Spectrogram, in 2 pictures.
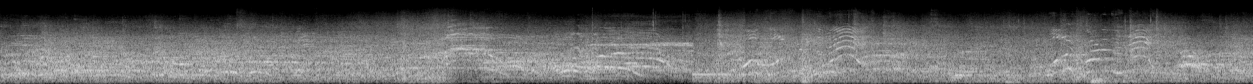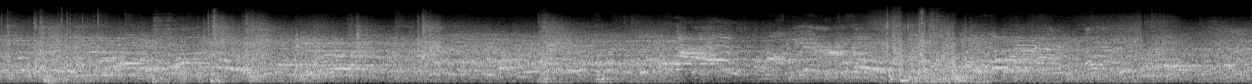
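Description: Ice hockey play heard from beside the rink: indistinct voices and shouts over a busy arena, with sharp bangs of pucks, sticks and bodies against the boards and glass at irregular moments.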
